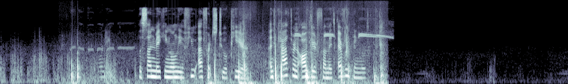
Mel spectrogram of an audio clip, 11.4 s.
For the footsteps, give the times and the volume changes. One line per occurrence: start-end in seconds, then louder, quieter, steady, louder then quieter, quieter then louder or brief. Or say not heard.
1.2-7.8 louder then quieter.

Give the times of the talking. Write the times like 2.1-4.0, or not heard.
2.0-7.3.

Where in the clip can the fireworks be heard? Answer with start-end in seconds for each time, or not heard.
not heard.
